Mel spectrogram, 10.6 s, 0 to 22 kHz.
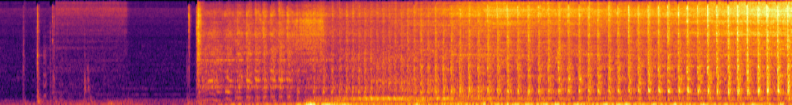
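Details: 1992 Mercedes R129 500SL M119 V8 that had been standing: after a brief crank it fires, and a sharp regular tapping of about four knocks a second grows louder; the top left timing chain plastic guide rail in the head was broken.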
